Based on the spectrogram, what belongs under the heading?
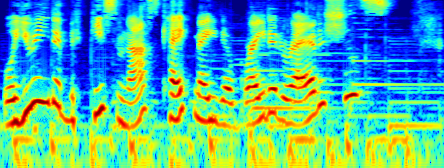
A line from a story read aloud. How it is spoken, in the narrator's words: saying in a bantering tone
